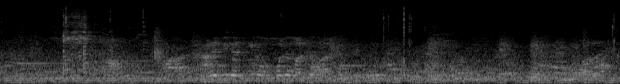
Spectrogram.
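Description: A fork and spoon clinking and scraping on a metal thali plate as food is mixed, with a few sharp clicks scattered through. Background voices murmur over a steady low hum.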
